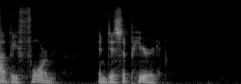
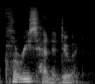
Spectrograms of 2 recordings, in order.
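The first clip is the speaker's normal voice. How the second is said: usual speaking voice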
